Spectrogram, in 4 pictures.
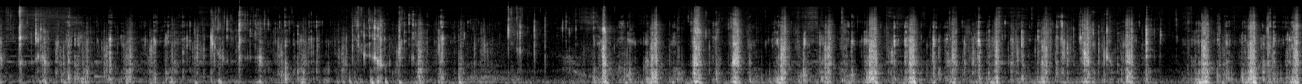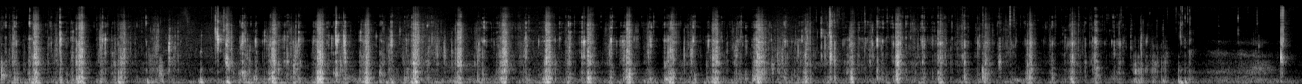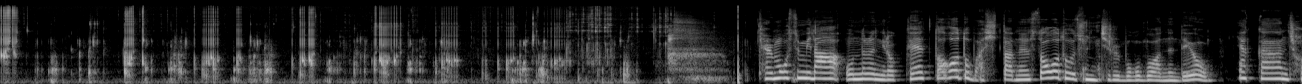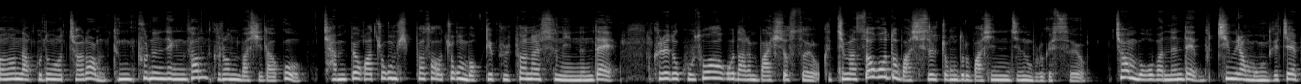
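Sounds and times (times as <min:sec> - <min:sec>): chewing mouth clicks: 0:00.0 - 0:32.8.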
